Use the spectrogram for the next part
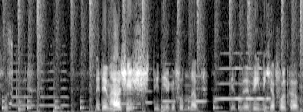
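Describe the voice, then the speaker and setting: An actor playing a stern, authoritative older police chief in a radio crime drama, creaky-voiced, clipped and commanding. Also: male voice, on the low side, expressive, moderate pace, over music. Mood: brisk, matter-of-fact.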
